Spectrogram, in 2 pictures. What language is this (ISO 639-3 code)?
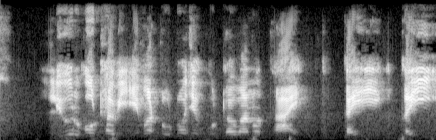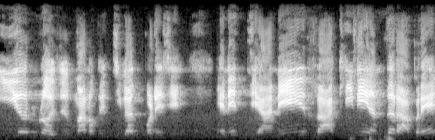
guj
